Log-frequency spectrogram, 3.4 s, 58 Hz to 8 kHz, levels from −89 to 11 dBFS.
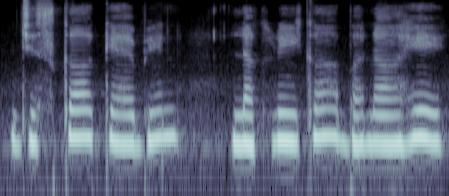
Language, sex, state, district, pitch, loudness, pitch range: Hindi, female, Madhya Pradesh, Bhopal, 230 Hz, -14 LUFS, 220-245 Hz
